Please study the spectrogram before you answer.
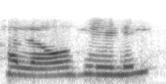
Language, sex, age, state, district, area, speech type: Kannada, female, 18-30, Karnataka, Bangalore Urban, urban, conversation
